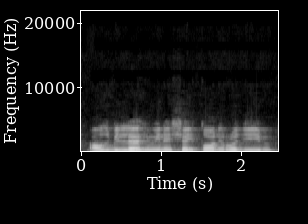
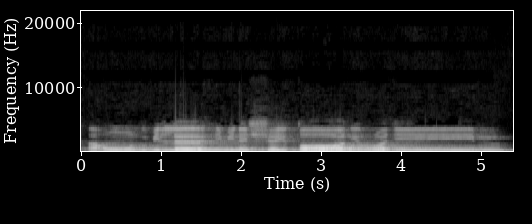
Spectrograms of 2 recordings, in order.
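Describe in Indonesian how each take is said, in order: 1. Vokal 'lah' dan 'ta' dibaca pendek. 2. Vokal 'lah' dan 'ta' dibaca panjang. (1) "seakan-akan la itu satu harakat dan ta juga satu harakat" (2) "lafz jalalah itu dua harakat dan ta juga dua harakat"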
